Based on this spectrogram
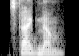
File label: "sphagnum", Indian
